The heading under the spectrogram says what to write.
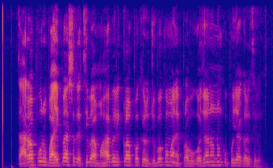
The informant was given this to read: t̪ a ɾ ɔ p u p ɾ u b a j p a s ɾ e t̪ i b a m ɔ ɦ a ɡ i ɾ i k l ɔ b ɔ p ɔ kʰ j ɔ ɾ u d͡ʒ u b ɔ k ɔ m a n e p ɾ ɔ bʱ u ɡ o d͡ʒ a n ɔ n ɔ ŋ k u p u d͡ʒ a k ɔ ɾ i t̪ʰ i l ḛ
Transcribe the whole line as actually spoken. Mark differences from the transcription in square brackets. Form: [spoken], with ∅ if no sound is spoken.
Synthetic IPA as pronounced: t̪ a ɾ ɔ p u [∅] ɾ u b a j p a s ɾ e [t̪ʰ] i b a m ɔ ɦ a [b] i ɾ i k l ɔ b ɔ p ɔ kʰ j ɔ ɾ u d͡ʒ u b ɔ k ɔ m a n e p ɾ ɔ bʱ u ɡ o d͡ʒ a n ɔ n ɔ ŋ k u p u d͡ʒ a k ɔ ɾ i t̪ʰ i l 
